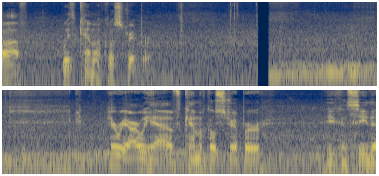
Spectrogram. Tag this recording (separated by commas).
Speech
